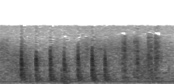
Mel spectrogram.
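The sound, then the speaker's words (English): A series of about ten sharp knocks on a door, rapped in a steady rhythm, then a quicker pair of raps near the end, with no voices. “Go in there and knock on the door.”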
